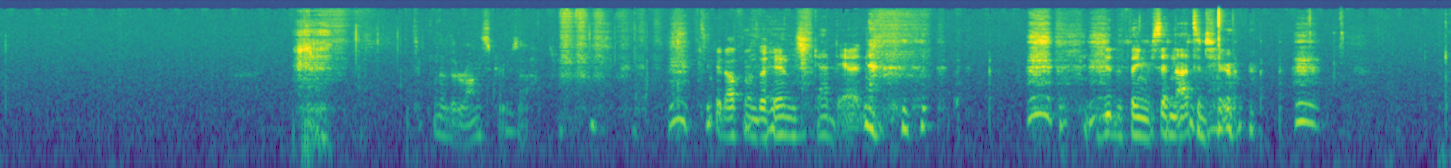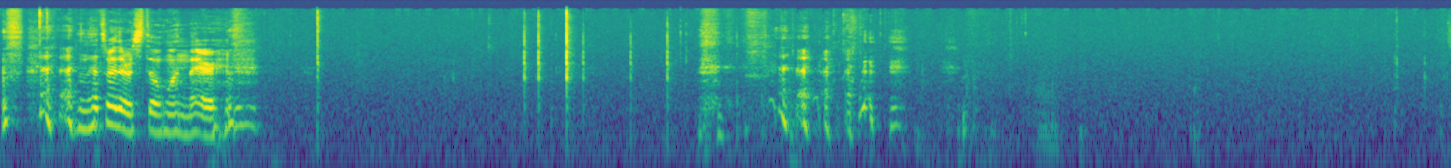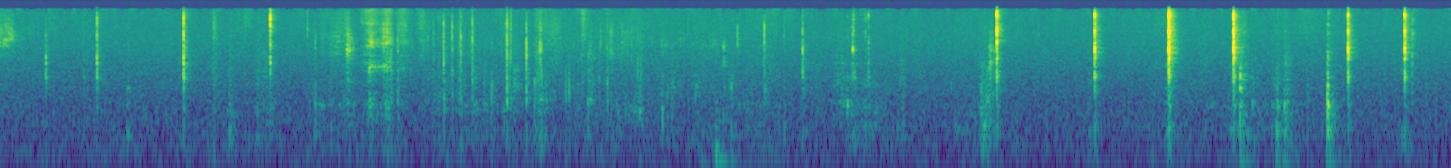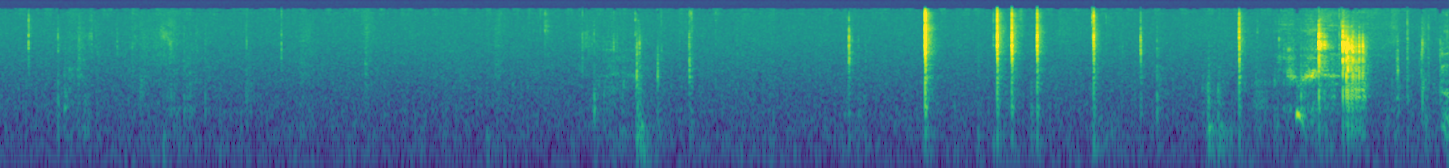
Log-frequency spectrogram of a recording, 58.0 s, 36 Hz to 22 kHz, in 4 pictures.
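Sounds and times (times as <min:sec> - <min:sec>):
clicks and taps on plastic parts: 0:19.7 - 0:21.4, 0:52.8 - 0:55.2.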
